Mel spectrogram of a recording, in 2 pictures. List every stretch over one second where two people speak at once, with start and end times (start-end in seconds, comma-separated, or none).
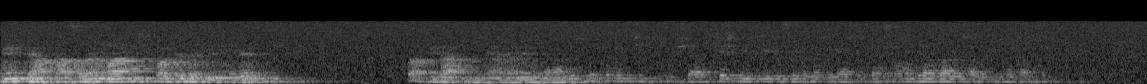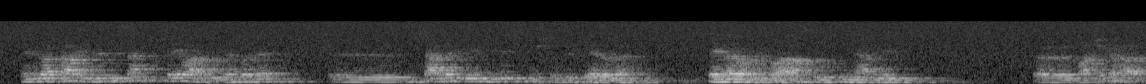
none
